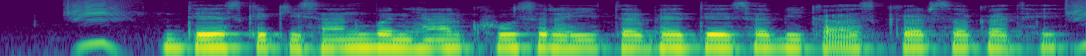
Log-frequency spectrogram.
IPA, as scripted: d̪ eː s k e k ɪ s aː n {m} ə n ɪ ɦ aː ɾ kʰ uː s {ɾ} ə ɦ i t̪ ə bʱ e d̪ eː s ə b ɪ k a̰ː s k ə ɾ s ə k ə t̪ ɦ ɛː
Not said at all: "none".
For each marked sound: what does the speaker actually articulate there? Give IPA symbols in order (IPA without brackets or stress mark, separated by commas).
b, ɾ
